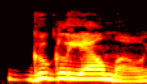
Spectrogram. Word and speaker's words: Guglielmo: Guglielmo? – Guglielmo, yeah, I would say.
